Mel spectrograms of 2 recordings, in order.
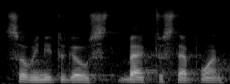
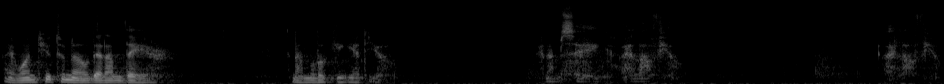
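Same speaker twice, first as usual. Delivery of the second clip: very soft, fading into a whisper; tender reassurance; 3 semitones lower, 12 dB quieter than usual. Retold or imitated. God telling the fallen young believer He loves him, tender reassurance. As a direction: imitate God's gentle voice, almost whispering.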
